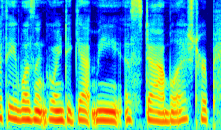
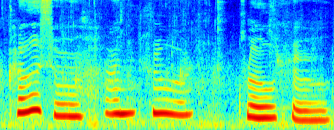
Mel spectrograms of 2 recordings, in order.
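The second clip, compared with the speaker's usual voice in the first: muffled, far off; 6 semitones higher, 5 dB louder, much slower than usual. Acted. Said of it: "muffled more now, farther away".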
